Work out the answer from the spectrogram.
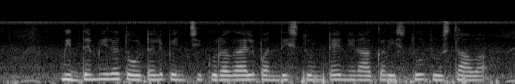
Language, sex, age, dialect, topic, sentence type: Telugu, female, 18-24, Southern, agriculture, statement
